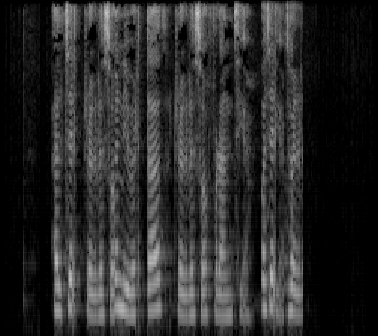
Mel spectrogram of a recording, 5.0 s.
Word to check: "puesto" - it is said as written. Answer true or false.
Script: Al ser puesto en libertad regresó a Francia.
false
